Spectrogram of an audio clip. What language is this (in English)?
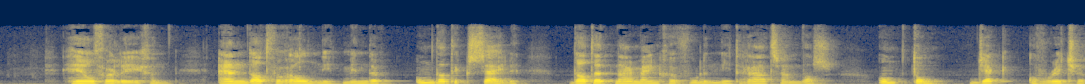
Dutch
